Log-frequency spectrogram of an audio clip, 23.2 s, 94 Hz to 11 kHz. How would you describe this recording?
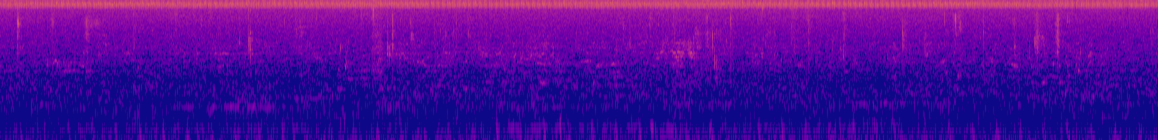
sounds of jumping fish, a distant party, people talking, church bells, (Sony PCM D50, Primo EM172)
